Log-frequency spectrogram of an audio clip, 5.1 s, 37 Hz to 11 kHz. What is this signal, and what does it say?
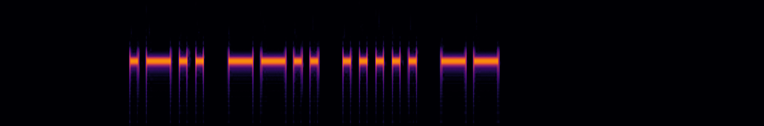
Morse code, heard as a keyed tone, about 22 wpm, 700 Hz. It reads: LZ5M
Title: DXCC-100 Call Signs - 4 Characters - Repeated 3x - 22wpm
